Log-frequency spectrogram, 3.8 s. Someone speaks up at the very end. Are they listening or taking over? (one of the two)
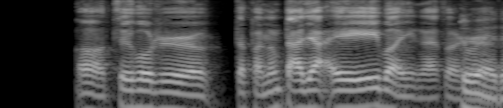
taking over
